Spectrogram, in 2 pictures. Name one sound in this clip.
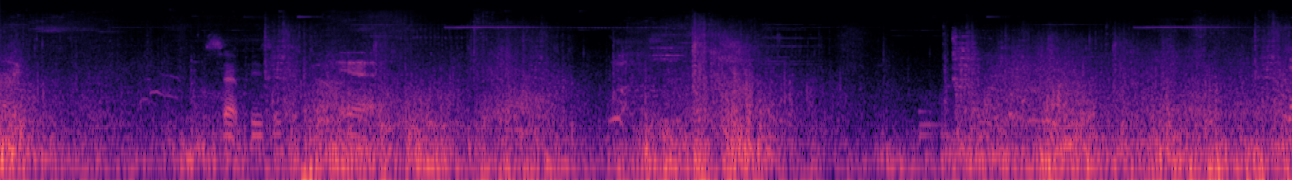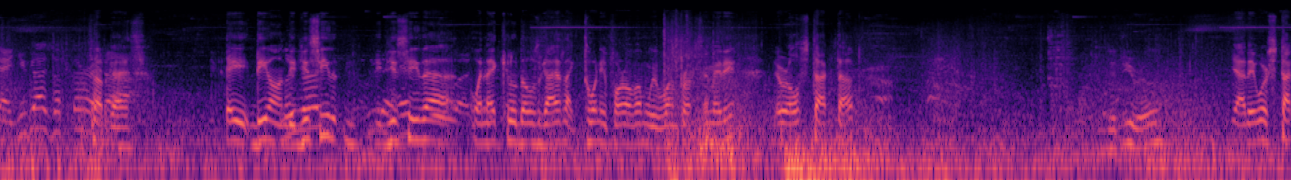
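Magic spells crackle and burst in quick bursts.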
